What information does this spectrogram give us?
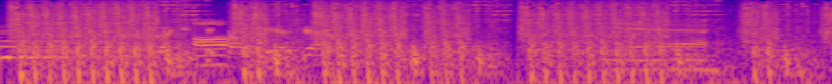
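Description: Loud, sustained machine-gun fire emptying a full magazine, rapid shots packed densely together over about six seconds with only a brief dip in the middle.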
